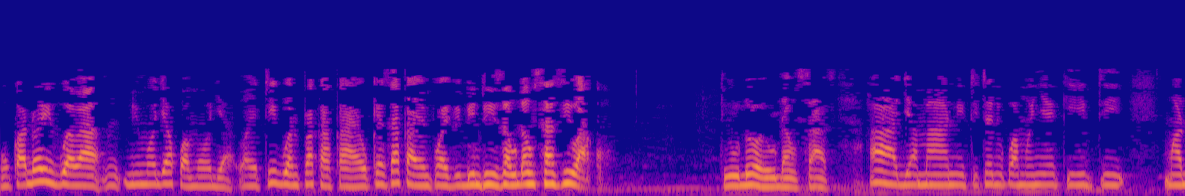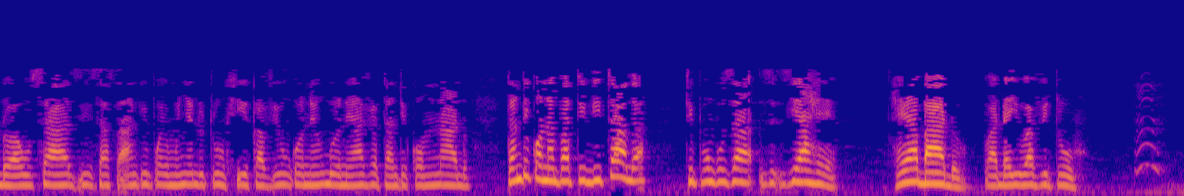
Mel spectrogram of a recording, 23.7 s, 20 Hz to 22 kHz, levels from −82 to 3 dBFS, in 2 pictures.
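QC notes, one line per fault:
Throughout, MP3 compression, likely at a very low bitrate, something like 16 kbps. Nothing comes through above 6 kHz, so the speech sounds dull, and the heavy damage leaves it watery and swirly as weak frequency lines flicker on and off between frames.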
